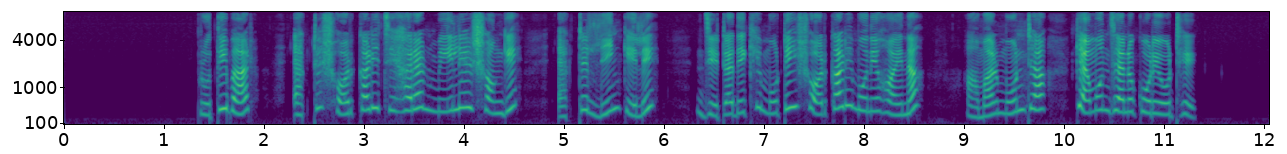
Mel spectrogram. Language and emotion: Bengali, fearful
